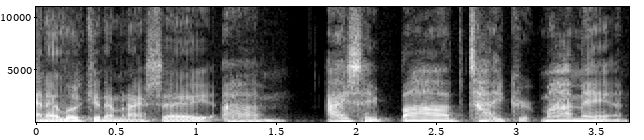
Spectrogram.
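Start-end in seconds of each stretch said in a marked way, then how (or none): 2.1-3.7 slow, put-on, inauthentic swagger faking confidence. Retelling walking into a conference room: imitating his own fake bravado. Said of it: "with as much inauthentic bravado".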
